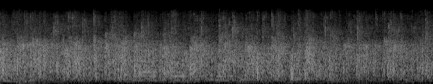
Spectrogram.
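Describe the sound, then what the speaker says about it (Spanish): A warm round of applause from an audience welcoming a music teacher back to a foundation stage for a concert of Mexican songs, a steady, full crowd clapping sustained for over four seconds with no speech. "les voy a pedir que nos hagan favor de recibir al maestro Méndez una vez más con un cálido aplauso"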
